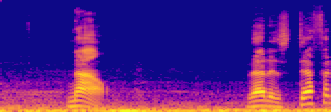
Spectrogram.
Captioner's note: car screeching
